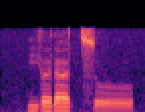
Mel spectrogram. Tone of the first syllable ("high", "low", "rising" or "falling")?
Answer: high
